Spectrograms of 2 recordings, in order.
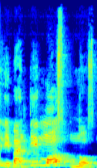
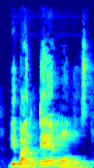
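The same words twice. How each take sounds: First: Levantémonos with an extra s before nos, like levantémosnos; teacher voicing the s in levantémonos as levantémosnos; wrong form. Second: Said in the usual way. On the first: Shown as a demonstration. Teacher showing students the wrong form, says levantémonos with an s before nos. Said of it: "No se dice". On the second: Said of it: "Se pierde la S final".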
